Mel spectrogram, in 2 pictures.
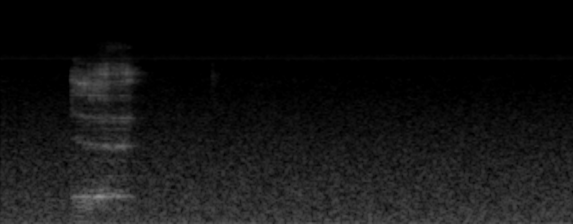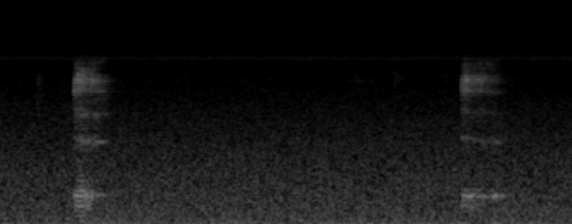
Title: Quick burps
